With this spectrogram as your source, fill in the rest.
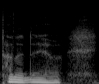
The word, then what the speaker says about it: Panadexo: Panadexo.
